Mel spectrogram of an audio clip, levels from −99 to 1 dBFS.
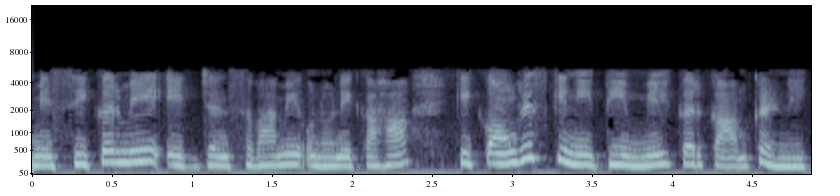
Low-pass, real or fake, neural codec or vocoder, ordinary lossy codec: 5.4 kHz; real; none; none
